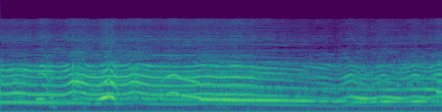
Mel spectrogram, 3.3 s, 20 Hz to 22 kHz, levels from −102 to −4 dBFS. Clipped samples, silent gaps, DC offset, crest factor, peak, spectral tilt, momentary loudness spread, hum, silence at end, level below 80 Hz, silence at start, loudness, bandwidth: under 0.1%; none; 0.3%; 16 dB; -18 dBFS; -3.5 dB/octave; 7 LU; none; 0 s; -72 dBFS; 0 s; -33 LUFS; 11.5 kHz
